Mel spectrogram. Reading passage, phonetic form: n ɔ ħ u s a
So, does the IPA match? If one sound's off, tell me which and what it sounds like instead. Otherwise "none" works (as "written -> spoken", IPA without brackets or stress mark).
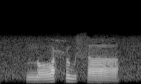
none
